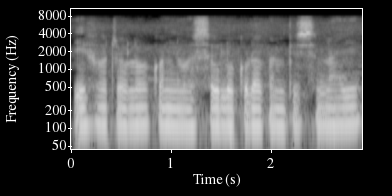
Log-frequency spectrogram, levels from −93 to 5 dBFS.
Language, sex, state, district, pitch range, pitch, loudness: Telugu, male, Andhra Pradesh, Sri Satya Sai, 110-115 Hz, 110 Hz, -16 LUFS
